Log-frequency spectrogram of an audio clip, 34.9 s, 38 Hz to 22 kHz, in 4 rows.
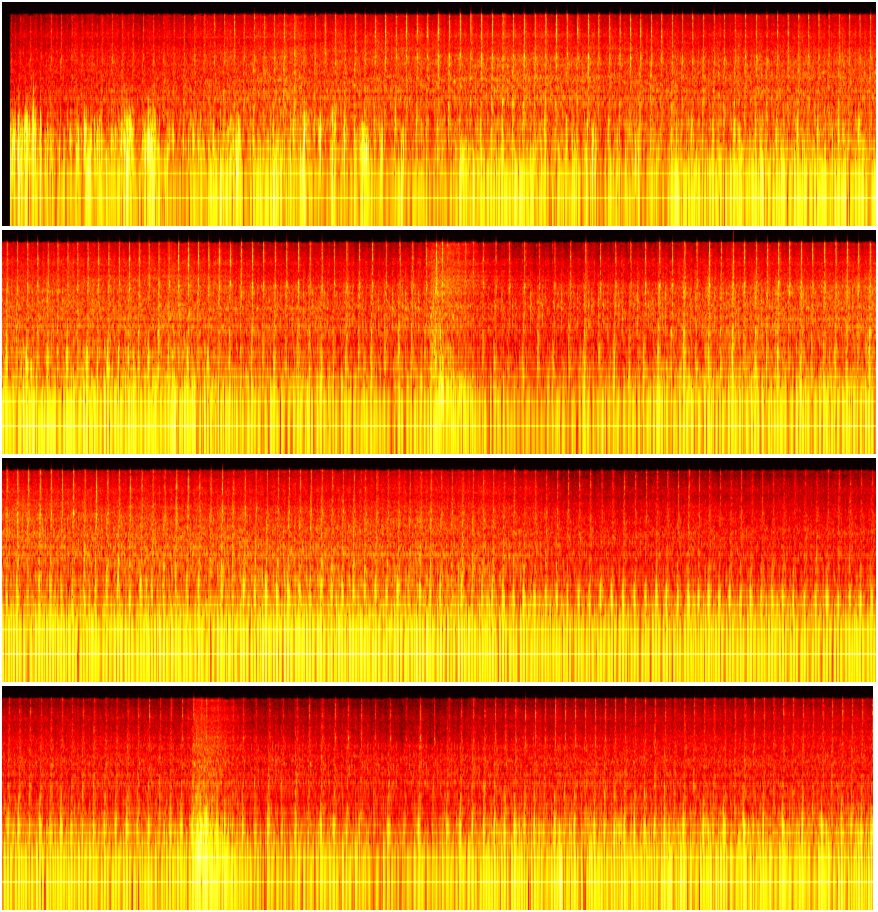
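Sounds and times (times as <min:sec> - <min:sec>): motorcycle engine idling with ticking: 0:00.1 - 0:34.9.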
